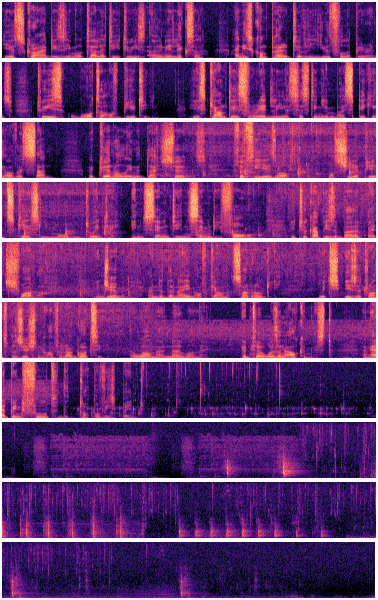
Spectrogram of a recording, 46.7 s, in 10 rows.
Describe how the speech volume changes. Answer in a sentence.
The volume of the speech stays about the same.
